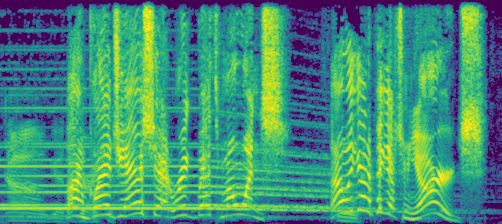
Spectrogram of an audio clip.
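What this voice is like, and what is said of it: Grating impression of a sportscaster. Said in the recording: “impersonation is like fingers on a chalkboard ... That's a good impersonation ... It sounds just like Beth”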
